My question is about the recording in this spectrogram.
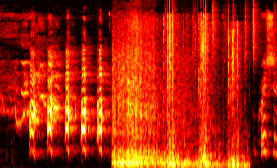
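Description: A man and a woman laughing for about a second and a half, followed by a loud burst of sound with a deep hum and hiss that lasts about two seconds and cuts off abruptly.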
